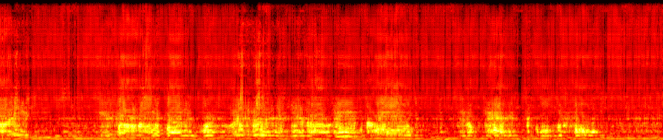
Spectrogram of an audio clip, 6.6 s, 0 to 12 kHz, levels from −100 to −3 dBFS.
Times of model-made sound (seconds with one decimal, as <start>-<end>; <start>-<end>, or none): 0.0-6.6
